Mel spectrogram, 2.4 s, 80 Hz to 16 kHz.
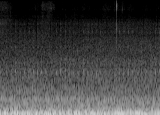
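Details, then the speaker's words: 2010 Ford Territory (FG, SY2) petrol Barra, after water in the rear two coils caused misfires above first gear when hot: highway drive with steady, even low engine rumble, no stumble or missed beats, running normally. "it was missing in everything above first gear so it hasn't been at idle and let's see what it does now it's happily back to its old self well that was a simple fix"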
